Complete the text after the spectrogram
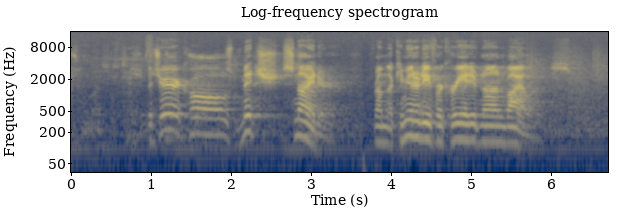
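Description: An elderly man speaks calmly into microphones.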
